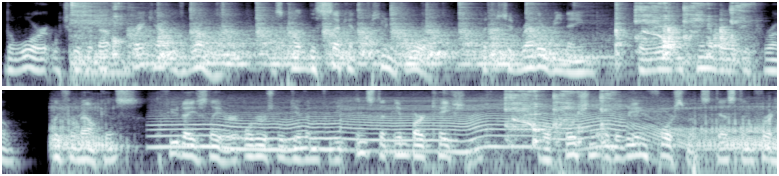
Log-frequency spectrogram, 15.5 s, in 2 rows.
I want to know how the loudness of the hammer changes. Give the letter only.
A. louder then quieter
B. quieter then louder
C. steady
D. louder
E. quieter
C.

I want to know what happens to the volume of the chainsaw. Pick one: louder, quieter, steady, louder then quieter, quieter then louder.
steady.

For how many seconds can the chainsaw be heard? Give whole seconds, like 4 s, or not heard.
7 s.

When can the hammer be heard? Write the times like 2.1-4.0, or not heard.
1.2-7.5.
